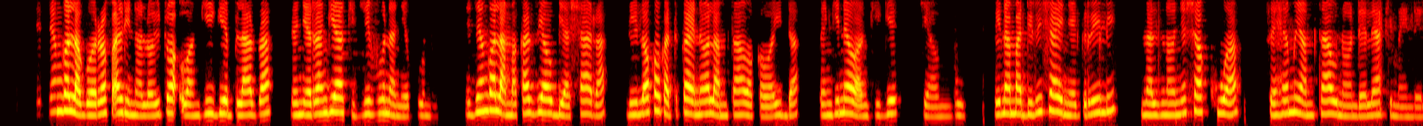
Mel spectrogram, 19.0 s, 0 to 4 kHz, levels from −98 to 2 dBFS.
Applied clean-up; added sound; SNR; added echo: none; none; none; none.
